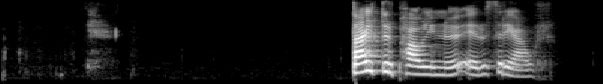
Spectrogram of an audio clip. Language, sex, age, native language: Icelandic, female, 9, Icelandic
